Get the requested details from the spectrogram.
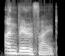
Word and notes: unverified: Indian

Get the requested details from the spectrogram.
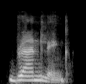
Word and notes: brandling: Indian

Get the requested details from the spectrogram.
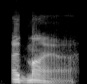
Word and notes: admire: British English

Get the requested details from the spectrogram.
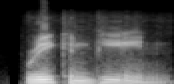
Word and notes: reconvene: American English

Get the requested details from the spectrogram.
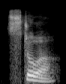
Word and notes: stoa: Indian

